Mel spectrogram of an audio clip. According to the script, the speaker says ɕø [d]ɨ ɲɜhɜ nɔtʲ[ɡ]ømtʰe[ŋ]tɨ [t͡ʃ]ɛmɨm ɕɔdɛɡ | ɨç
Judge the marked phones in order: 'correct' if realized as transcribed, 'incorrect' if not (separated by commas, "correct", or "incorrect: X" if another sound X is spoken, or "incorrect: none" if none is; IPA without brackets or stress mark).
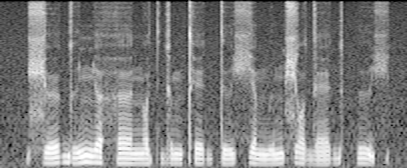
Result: incorrect: ɡ, correct, incorrect: ɡ, incorrect: ç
